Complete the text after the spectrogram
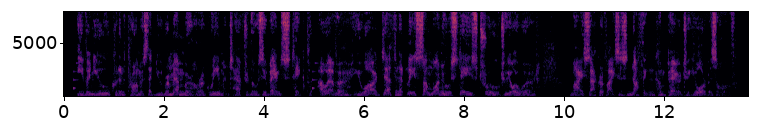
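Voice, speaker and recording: A put-on character voice growls at a moderate pace. Loud background noise runs behind it. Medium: video game. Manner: solemn, measured.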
